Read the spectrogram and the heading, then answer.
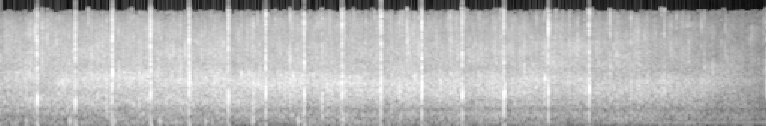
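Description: A crowd applauds steadily for about five seconds for a guest's birthday in the morning, a dense wash of clapping with a few sharper individual claps standing out, fading slightly at the end.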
